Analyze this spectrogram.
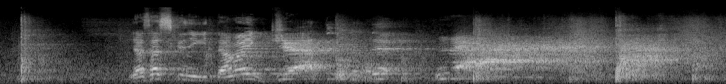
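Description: A tennis ball is struck sharply with a racket in an echoing indoor hall.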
